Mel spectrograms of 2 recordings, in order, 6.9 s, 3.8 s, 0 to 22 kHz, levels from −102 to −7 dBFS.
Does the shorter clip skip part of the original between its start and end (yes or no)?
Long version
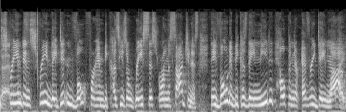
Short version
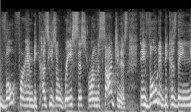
no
